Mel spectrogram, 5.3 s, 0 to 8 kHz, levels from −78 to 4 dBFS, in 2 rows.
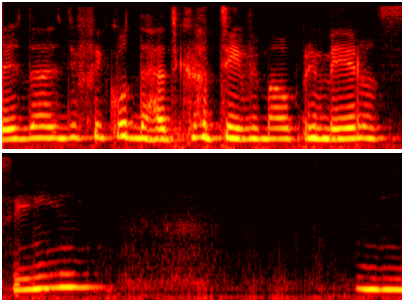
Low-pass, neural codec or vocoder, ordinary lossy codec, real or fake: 7.2 kHz; codec, 16 kHz, 4.8 kbps, FACodec; none; fake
